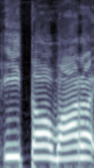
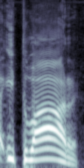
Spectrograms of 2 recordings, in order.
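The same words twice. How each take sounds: First: इतवार broken up as इ-त-वार; separated, drawn-out इ, त, वार in इतवार; split into parts. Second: Said in the usual way. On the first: Shown as a demonstration. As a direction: sound out इतवार slowly, piece by piece. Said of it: "दो भागों में divide करके". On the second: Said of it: "उसके बाद से बोल देते हैं".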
